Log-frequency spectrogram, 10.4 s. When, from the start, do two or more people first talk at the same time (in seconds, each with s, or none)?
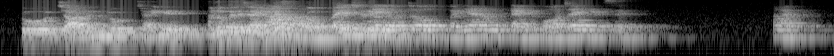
3.3 s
